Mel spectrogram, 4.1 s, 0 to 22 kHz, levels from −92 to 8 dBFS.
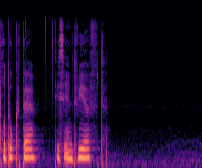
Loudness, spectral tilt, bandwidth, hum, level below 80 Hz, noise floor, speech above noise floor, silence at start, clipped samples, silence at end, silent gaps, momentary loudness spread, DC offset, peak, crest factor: -22 LUFS; -8.5 dB/octave; 13.5 kHz; none; -50 dBFS; -65 dBFS; 44 dB; 0.05 s; under 0.1%; 2.25 s; none; 10 LU; under 0.1%; -6 dBFS; 18 dB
